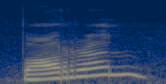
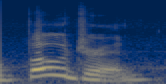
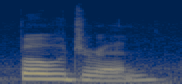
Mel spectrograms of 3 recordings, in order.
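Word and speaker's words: bodhrán: you how do you pronounce it like bo oh bodrin oh wow the only thing i didn't try bodrin oh well now now that you say it sounds obvious baudrin thank you kaney whereupon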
